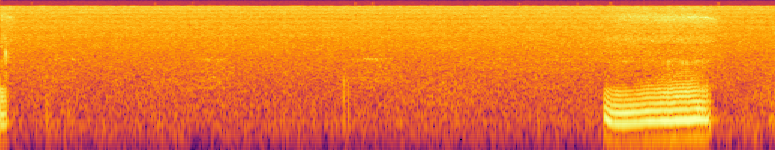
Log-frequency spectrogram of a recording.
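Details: Sleeping and snoring: in a quiet room, one rattling, buzzing snore lasts about a second on a single breath.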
